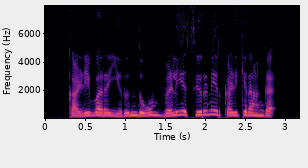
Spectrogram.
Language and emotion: Tamil, disgusted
